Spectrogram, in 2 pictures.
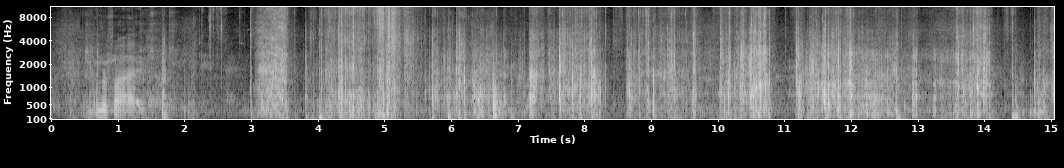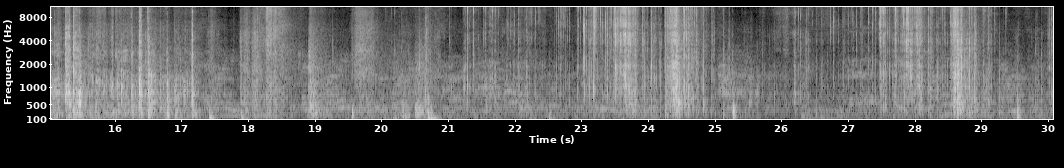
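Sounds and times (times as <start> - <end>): cardboard scraping: 3.0 - 17.3
foil packs crinkling: 3.5 - 14.2, 20.9 - 30.0.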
